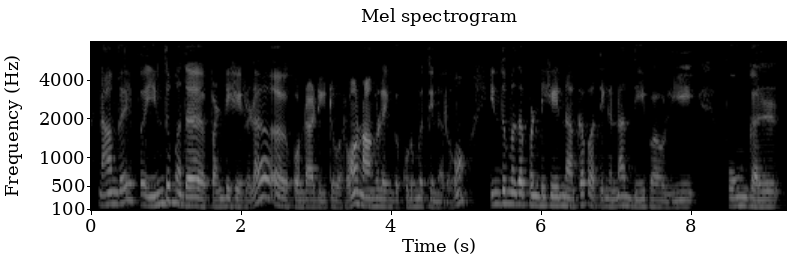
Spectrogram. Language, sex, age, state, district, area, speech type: Tamil, female, 60+, Tamil Nadu, Salem, rural, spontaneous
